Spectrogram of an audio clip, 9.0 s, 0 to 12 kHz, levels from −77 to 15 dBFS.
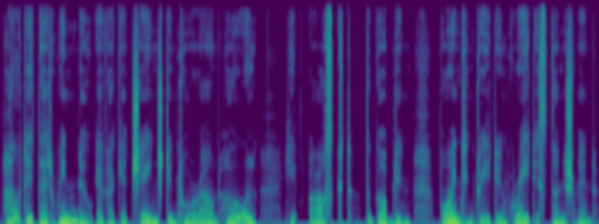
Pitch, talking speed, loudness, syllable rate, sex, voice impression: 170 Hz, 140 wpm, -18 LUFS, 4.0 syllables/s, female, very feminine, slightly young, adult-like, very thin, tensed, slightly weak, slightly dark, hard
